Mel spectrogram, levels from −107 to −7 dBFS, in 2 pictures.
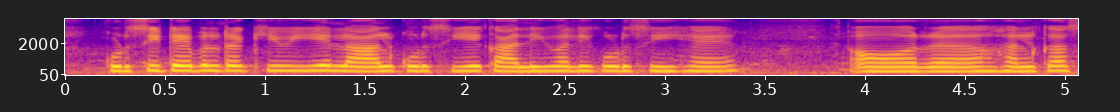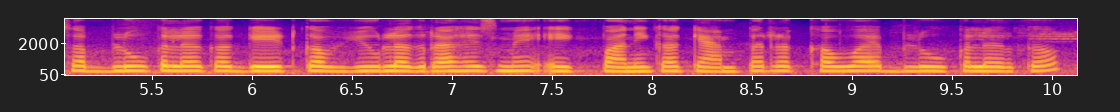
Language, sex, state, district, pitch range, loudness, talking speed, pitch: Hindi, female, Chhattisgarh, Kabirdham, 230-245 Hz, -19 LUFS, 200 wpm, 240 Hz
